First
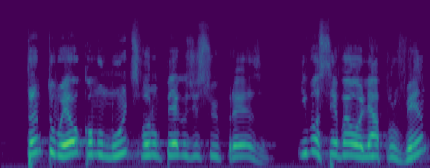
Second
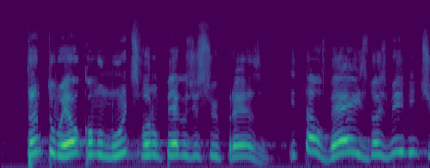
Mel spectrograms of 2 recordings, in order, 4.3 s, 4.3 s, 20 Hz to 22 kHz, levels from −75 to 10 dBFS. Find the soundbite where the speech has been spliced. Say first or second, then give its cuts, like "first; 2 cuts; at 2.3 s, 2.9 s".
first; 1 cut; at 2.8 s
